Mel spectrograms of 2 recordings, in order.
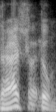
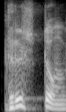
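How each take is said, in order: First: The vowel after 'dr' sounds like 'a'. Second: The vowel after 'dr' sounds like 'u'. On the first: The speaker calls it right. "You have to be very careful" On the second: The speaker calls it wrong. "Where is Drushtum?"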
